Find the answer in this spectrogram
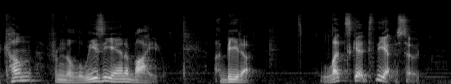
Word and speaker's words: Abita: lakes of pontchartrain and it's pronounced abita not abda which is a mistake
